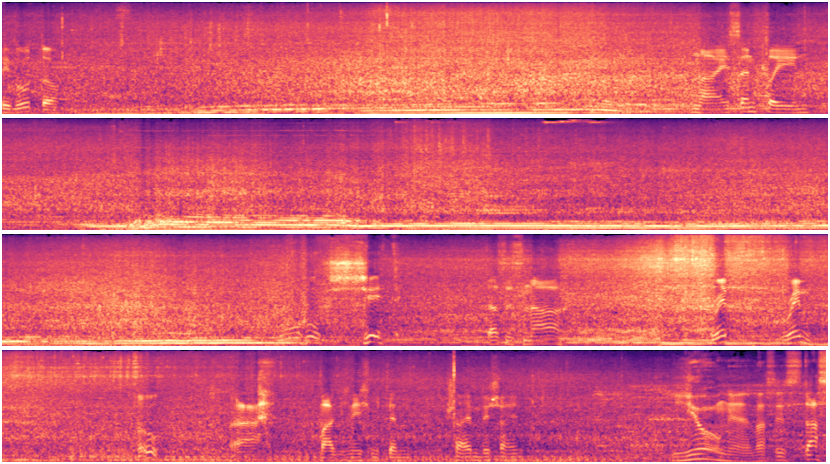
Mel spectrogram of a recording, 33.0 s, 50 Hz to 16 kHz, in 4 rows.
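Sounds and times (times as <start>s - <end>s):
street noise: 0.0s - 33.0s
car engine accelerating: 0.9s - 19.8s
voices: 6.8s - 8.2s, 19.3s - 20.6s, 21.3s - 22.2s, 23.5s - 24.8s, 26.0s - 33.0s.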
